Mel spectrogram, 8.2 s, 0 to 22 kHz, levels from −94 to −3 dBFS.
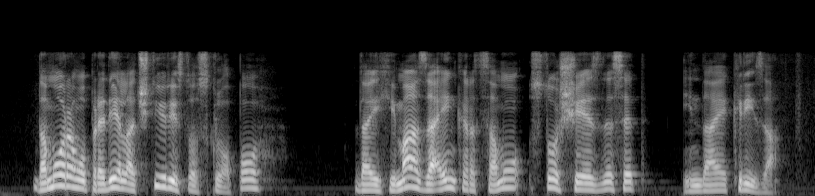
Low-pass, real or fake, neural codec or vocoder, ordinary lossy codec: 7.2 kHz; real; none; none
